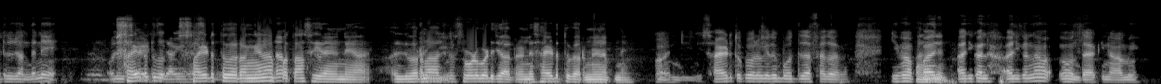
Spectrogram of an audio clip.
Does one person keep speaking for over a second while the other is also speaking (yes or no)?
yes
